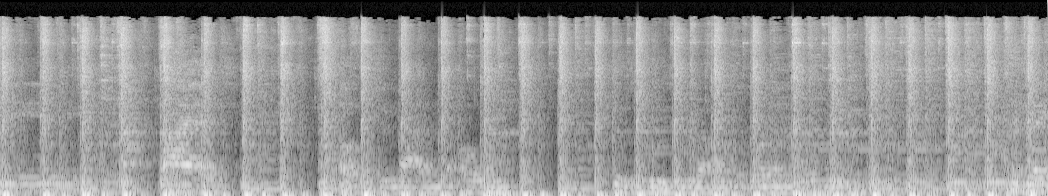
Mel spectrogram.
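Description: Live music: an acoustic guitar strummed hard and fast in a driving, even rhythm, with a man singing over it in stretches.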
